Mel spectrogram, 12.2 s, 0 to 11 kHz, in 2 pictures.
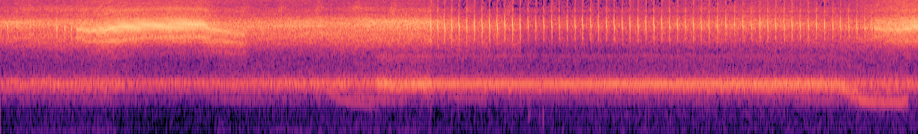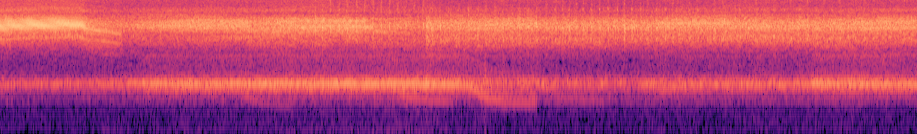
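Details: Brood II periodical cicadas, the 17-year brood, singing in apple trees in Virginia during June 2013: an unbroken buzzing chorus, with louder nearby calls that swell, hold, then drop in pitch, near one second and again near six seconds.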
